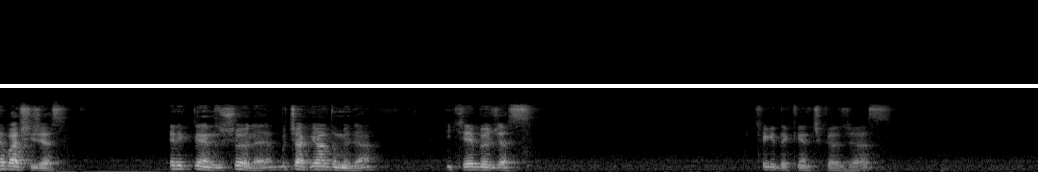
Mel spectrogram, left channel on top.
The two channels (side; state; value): left; silent; digital silence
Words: başlayacağız. Eriklerimizi şöyle bıçak yardımıyla ikiye böleceğiz. Çekirdeklerini çıkaracağız.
